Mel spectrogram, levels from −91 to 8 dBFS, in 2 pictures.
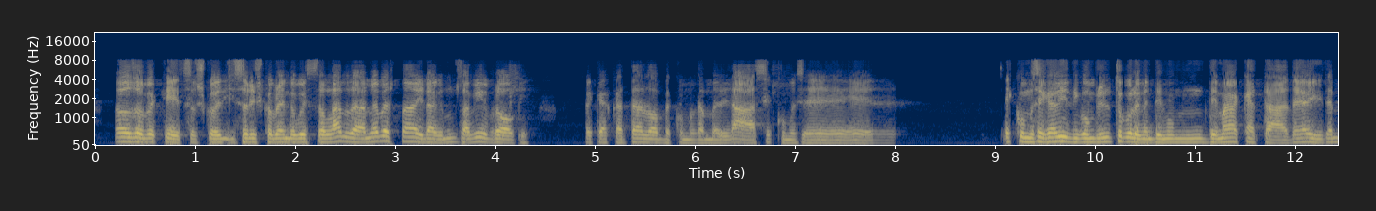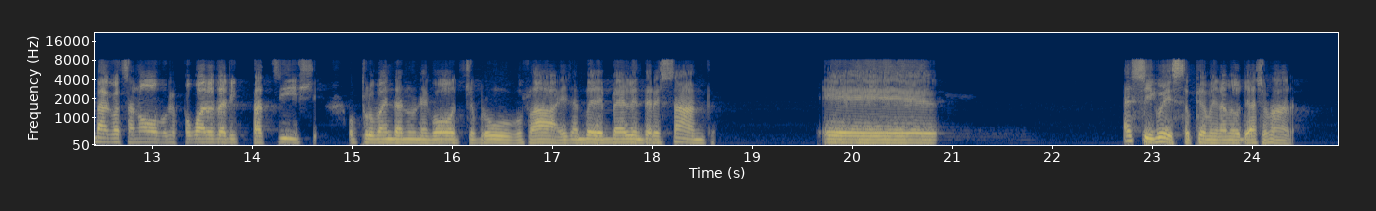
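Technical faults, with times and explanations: throughout: Opus compression. The speech sounds rough and grainy, with voiced tones turned noisy and nothing above 8.2 kHz. This is likely heavy Opus coding in its music mode, refilling starved bands with folded or noise energy, which fits a bitrate near 12 kbps.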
